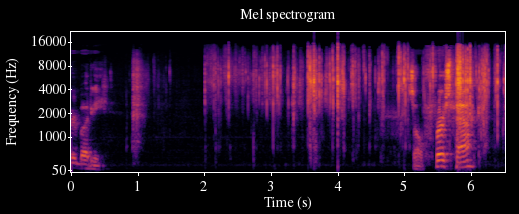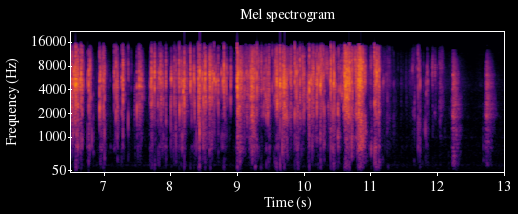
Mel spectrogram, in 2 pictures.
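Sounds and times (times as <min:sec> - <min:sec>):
card pack wrapper tearing and crinkling: 0:02.0 - 0:12.2.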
